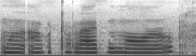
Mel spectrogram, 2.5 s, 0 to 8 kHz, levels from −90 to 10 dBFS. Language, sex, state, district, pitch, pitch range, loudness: Bengali, female, Tripura, West Tripura, 210 Hz, 205-220 Hz, -16 LUFS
